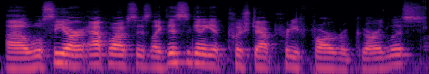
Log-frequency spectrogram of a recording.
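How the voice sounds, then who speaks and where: Guy streaming a space game, kinda high voice, muttering to himself as he plays. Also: brisk. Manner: thinks aloud, talking himself through each step; self-muttering with fillers and restarts. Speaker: gaming livestreamer. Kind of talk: casual live gameplay commentary.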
